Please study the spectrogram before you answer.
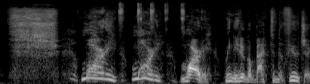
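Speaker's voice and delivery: high, fast frantic movie voice; Doc Brown impression. Doc from the movie urging Marty, high frantic rush. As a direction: hiss then rush out the warning. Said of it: "son just came out the V".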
